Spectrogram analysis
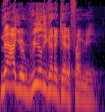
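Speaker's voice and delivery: put-on angry, scolding shout. Acting out a hypothetical harsh divine reply to the people: imitating someone yelling. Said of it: "yelling at the people going".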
